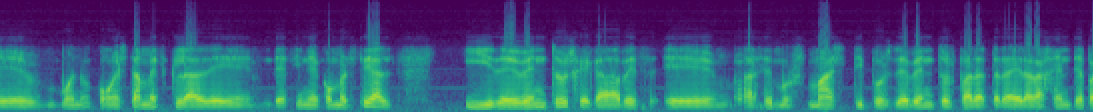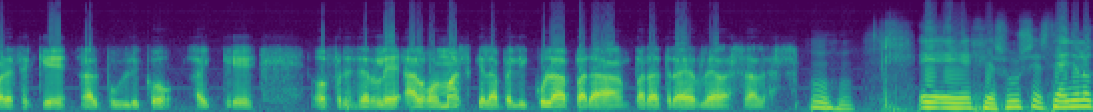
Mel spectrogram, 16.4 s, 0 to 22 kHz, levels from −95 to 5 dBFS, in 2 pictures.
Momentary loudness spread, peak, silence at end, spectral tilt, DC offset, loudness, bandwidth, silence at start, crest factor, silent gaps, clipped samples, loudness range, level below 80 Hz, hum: 10 LU; -2 dBFS; 0 s; -6.5 dB/octave; under 0.1%; -16 LUFS; 10.5 kHz; 0 s; 14 dB; none; under 0.1%; 3 LU; -50 dBFS; none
